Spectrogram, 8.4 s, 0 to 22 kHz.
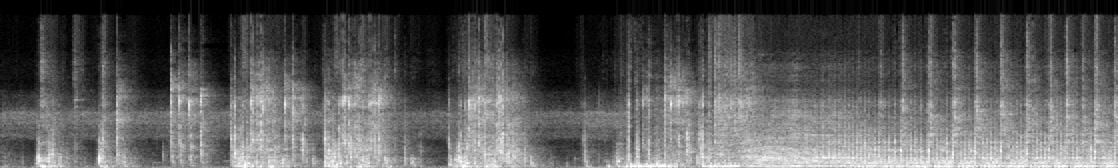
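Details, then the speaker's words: Kawasaki KX125 two-stroke, first start after sitting far too long, following dripping: several kicks, then a buzzy, uneven rough idle. Owner considers it understandable; cause unconfirmed. "happens okay well she has a rough idle which is understandable"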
